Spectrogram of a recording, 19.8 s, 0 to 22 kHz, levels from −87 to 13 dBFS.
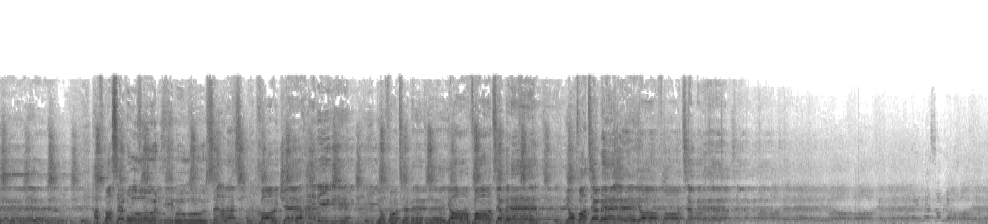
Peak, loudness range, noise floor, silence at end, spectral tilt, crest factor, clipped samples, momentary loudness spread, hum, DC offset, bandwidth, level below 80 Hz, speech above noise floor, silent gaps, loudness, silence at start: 0 dBFS; 18 LU; -35 dBFS; 0 s; -3 dB/octave; 16 dB; under 0.1%; 21 LU; none; under 0.1%; 15 kHz; -58 dBFS; 21 dB; none; -14 LUFS; 0 s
